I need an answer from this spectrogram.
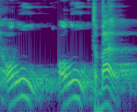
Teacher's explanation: Baca oru tebalkan antum. Jangan sampai tipis. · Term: Ra tafkhim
